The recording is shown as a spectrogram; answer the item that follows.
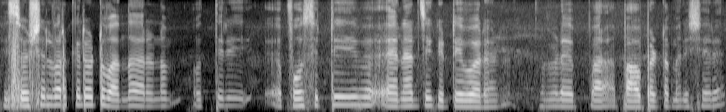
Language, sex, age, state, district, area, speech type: Malayalam, female, 45-60, Kerala, Alappuzha, rural, spontaneous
